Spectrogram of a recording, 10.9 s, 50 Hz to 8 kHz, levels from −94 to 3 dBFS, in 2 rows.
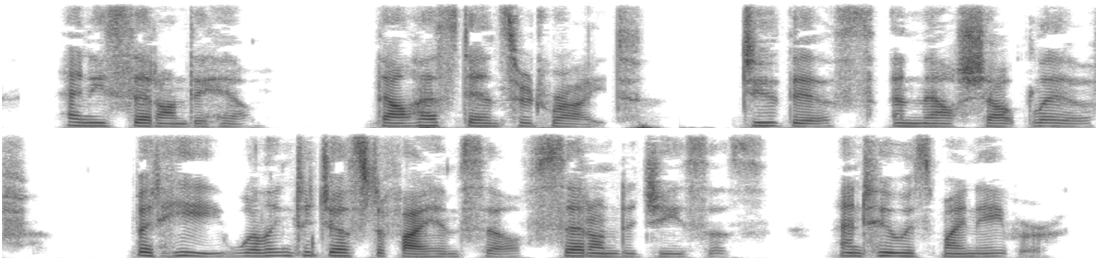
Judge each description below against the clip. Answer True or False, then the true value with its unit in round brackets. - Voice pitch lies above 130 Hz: True (185 Hz)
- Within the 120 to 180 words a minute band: True (160 wpm)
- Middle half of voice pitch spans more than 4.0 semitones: False (2.4 semitones)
